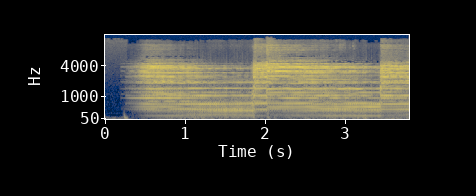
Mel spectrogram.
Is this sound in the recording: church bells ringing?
yes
